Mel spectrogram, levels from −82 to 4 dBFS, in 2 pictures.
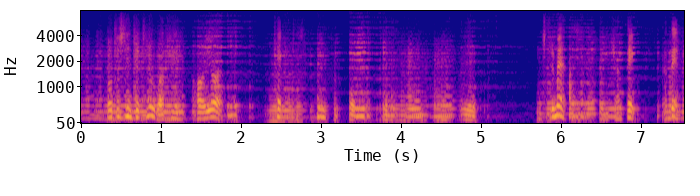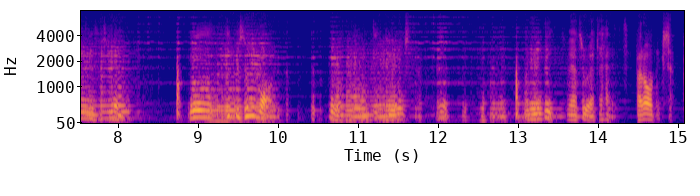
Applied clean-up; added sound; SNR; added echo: neural mask model RNNoise.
